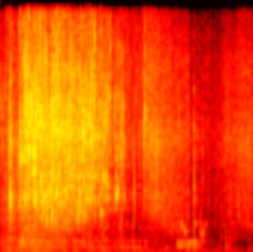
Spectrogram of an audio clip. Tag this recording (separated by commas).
Sink (filling or washing), Domestic sounds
